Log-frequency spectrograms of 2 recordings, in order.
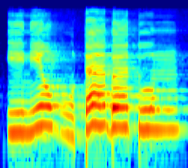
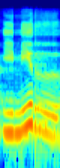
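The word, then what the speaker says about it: إِنِ ارْتَبْتُمْ: Cara baca sama, huruf ra-nya dibaca tebal. Contoh, inirtabatum, inirtabatum. Jangan inir. Nah, kalau bibir bawahnya masih tetap inir, itu bacanya kurang tepat. Jadi angkat sedikit ke atas. Inirtabatum, huruf ra-nya tebal. Inirtabatum.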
